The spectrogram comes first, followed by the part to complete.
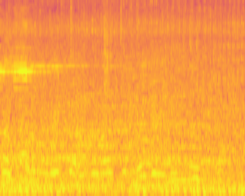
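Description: Voices of a small group of people talking over one another, with a steady background noise.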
